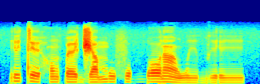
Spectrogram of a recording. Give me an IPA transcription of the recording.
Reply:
ɾ i˦ t e˦˨ h ɔ̃˧ k͡p ɛ˧ d͡ʒ a˧ m u˦ f o˦ ɡ͡b ɔ˦ ɾ ã˦˨ w i˨ b i˧ ɾ i˦

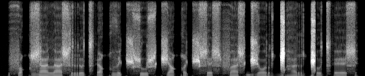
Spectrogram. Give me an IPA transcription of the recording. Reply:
f o q ɮ a l a ɬ r ʊ t͡sʼ ɛ q ð ɪ t͡ʃ ɬ u ɬ t͡ʃ a q ʊ t͡ʃ ɬ ɛ ɬ f a ɬ d͡ʒ ɔ r ɡ͡ǁ a r ǁ o t͡sʼ ɛ ɬ

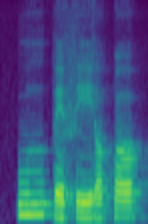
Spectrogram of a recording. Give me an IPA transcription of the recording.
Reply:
w uː˦ p ɛ˨ f eː˨ ɾ ɔ˨ k͡p ɔ˦

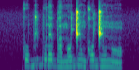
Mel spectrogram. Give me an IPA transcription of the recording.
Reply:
k o˨ b i˨˦ b o˧ ɾ ɛ˧ b a˨ n ɔ˨˦ d͡ʒ ũ˦˨ ɡ ɔ˧ d͡ʒ ũ˧ n ɔ̃˨

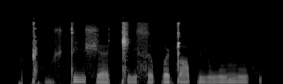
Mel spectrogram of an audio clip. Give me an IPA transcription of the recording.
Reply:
ǁʰ ṳ˨ ʃ t i˦ ʃ ɛ˨ ǁ i˨ s ə˨ p ə˦ ʈ ɑ˦ p i˨ w u˦ m u˦ f

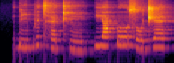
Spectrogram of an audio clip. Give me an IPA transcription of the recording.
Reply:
ɗ i˨ b ɪ˦ tʰ ɛ˨ kʰ ĩ˨ | j a˦ k͡p oː˦ s o˨ d͡ʒ ɛ˦

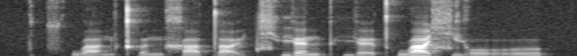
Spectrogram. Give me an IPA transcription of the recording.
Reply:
t͡sʰ w a̰˨˩ n kʰ ə˧˥ n x ä˧˥ t̪ a̰˨˩ ɪ̯ t͡ɕʰ j ɛ˥˩ n pʰ j ɛ̰˨˩ t̪ʰ w ä˥˩ ɕ j o̰˨˩˦ ʊ̯

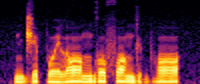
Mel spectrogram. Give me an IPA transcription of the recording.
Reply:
n d͡ʒ e˩ p o˩ e̯ l ɔː˦˨ ŋ ɡ oː˦ f ɔː˦˨ ŋ ɡ y˩ bʱ ɔː˦

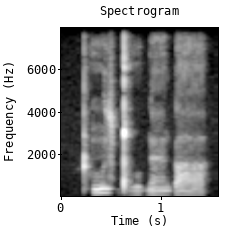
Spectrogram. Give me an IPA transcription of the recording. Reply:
ʈʰ ũ z ɡ͡ǃ u ɠ ɛ̃ ɠ a

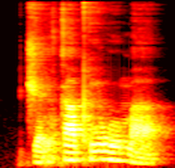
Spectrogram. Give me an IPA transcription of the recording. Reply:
t͡ʃ ɛ˨ r k a˦ pʰ ĩ˦ w u˦ m a˨

